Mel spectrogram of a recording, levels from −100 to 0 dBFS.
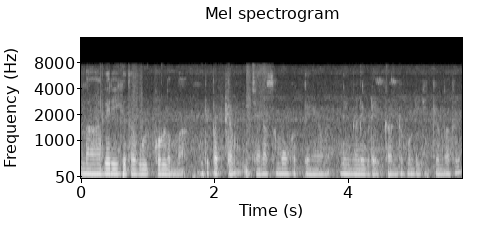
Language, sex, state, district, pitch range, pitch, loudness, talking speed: Malayalam, male, Kerala, Kasaragod, 120-130 Hz, 125 Hz, -20 LUFS, 65 wpm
